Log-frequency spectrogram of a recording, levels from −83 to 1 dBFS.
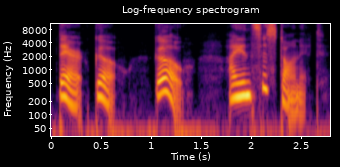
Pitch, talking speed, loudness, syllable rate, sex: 245 Hz, 130 wpm, -17 LUFS, 5.1 syllables/s, female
